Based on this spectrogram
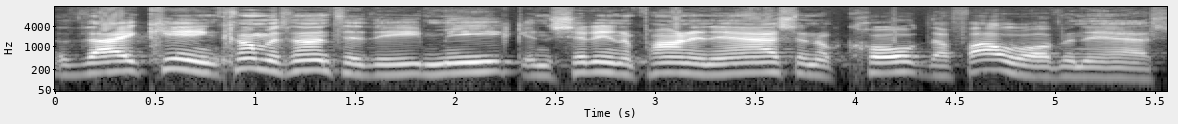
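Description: Talking fairly slowly, the man uses a high pitch, and the background is quiet. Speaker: pastor. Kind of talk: scripture reading. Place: church.

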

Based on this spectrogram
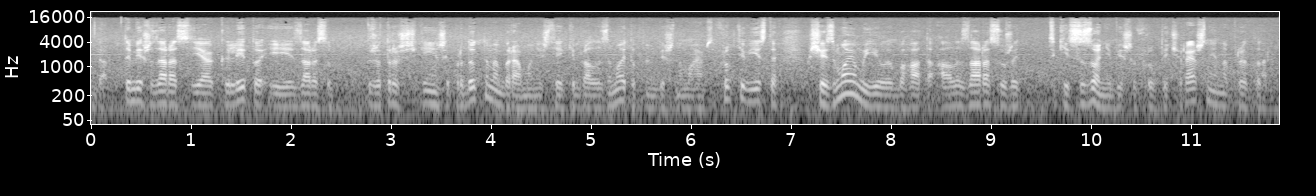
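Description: Talking at a very fast pace, a man comes through over noticeable background noise with a dry sound and no echo. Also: medium pitch for a man, ordinary pitch variation. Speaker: vlogger. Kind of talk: casual vlog. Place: forest.

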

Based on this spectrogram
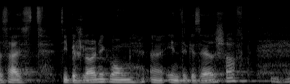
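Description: A man speaks in a somewhat breathy voice with lively intonation. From Switzerland, Bernese Oberland; Switzerland. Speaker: education professor; guest. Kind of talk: public talk on stage. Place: hall. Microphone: headset.

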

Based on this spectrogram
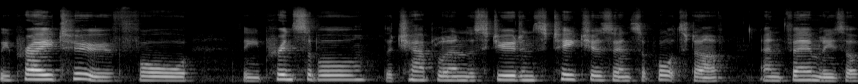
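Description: A woman with an Australian accent speaks very slowly at a medium pitch, her intonation fairly even. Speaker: clergy leading prayer. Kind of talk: read prayers of intercession. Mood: calm, reverent. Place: home room.

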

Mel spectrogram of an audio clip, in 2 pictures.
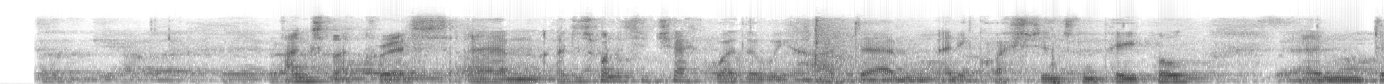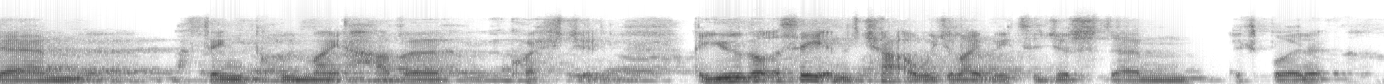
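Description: Over noticeable background noise, a man talks at a moderate pace and medium pitch with lively intonation. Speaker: event host. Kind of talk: casual chat. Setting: video call. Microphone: headset.

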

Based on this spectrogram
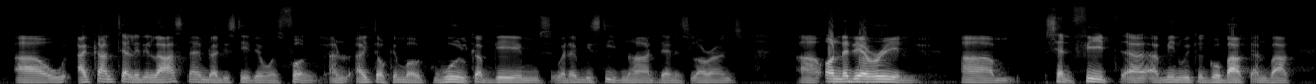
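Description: Against a quiet background, a man with a Trinidadian accent talks at a moderate pace, with fairly low pitch and fairly even intonation. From Trinidad and Tobago. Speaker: national football coach. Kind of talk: interview. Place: studio. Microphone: lapel.

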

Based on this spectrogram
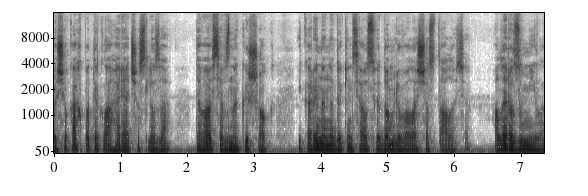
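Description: Reading voice, unforced.

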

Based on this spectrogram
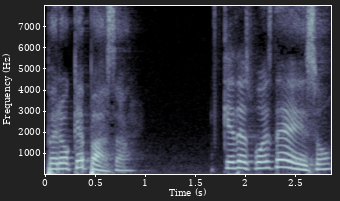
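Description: The voice is a woman's, with a dark, mellow tone. The background is quiet. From Dominican Republic, Santiago; Dominican Republic. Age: 20s. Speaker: social media content creator. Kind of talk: interview, personal life story. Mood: earnest, sometimes aggrieved. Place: studio. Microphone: studio mic.

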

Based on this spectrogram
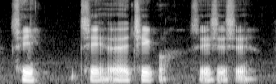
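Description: Here a man talks. He goes at a very slow pace. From Argentina. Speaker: professional tennis player; interview guest. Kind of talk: interview. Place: studio. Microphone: studio mic.

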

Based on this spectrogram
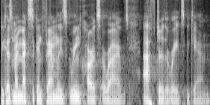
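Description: A man with an American accent talks at a moderate pace in a monotone, flat intonation, his pitch fairly low, against a quiet background. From Massachusetts. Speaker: spoken word poet and activist; spoken word poet. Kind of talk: sermon with spoken word poetry. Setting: synagogue service with live audience. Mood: earnest, serious. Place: church. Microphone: podium.

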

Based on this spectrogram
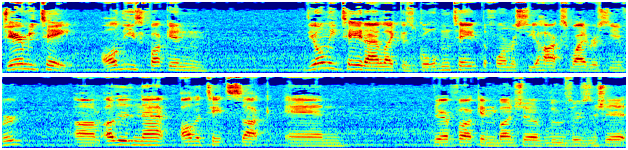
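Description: A man talks in an animated tone at a moderate pace, with a fairly high pitch and ordinary pitch variation. Noticeable background noise is present. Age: 20s. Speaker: political commentator. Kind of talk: solo monologue rant. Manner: hesitant fillers. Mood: irritated, profane rant. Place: home room. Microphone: phone near.

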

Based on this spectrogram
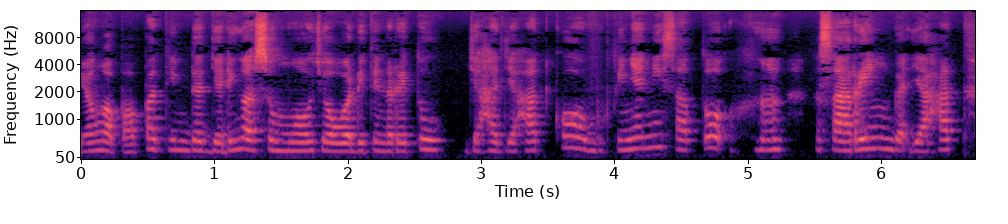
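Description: An ordinary speaking voice at a fairly quick pace, fairly even intonation, quiet background. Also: woman, fairly high pitch for a woman. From Makassar, Indonesia; Indonesia. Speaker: vlogger. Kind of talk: casual storytelling vlog. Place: home room. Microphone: camera far.

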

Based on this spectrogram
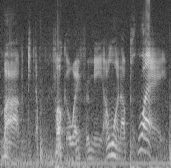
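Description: Over clear background noise, a raspy, put-on character voice moves at a moderate pace. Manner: annoyed, shouting.

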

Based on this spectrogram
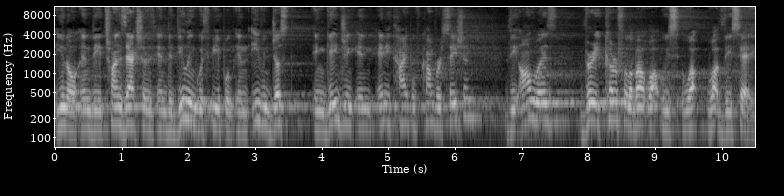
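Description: The pitch variation is ordinary. A man talks at a moderate pace. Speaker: imam. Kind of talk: sermon. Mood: calm, gentle. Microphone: headset.

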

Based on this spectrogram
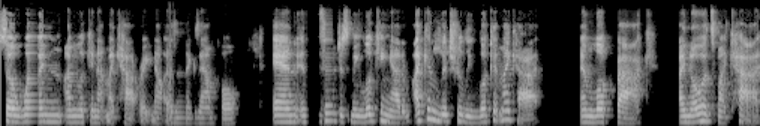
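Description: Moderate pace and ordinary pitch variation from a woman speaking. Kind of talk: live-stream talk to an audience. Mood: warm, calm. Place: home room. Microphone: webcam.

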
